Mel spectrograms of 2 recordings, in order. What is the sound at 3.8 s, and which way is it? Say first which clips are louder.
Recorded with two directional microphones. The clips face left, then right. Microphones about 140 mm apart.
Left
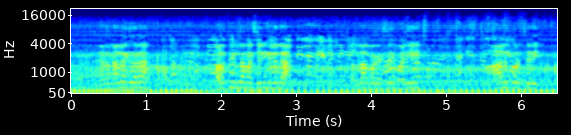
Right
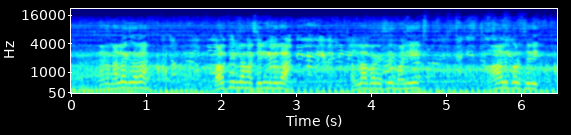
Speech: right 4 dB; 30° right (ahead or behind).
